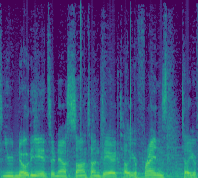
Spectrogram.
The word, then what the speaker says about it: Santander: kept getting that's you know the answer now santander tell your friends tell your families tell the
